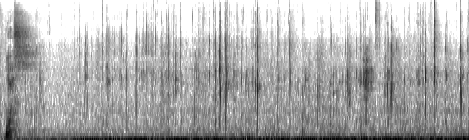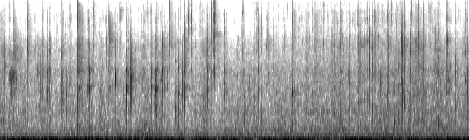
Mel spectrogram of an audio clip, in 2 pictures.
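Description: Two small dogs gnaw and crunch on a dried chew close up.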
